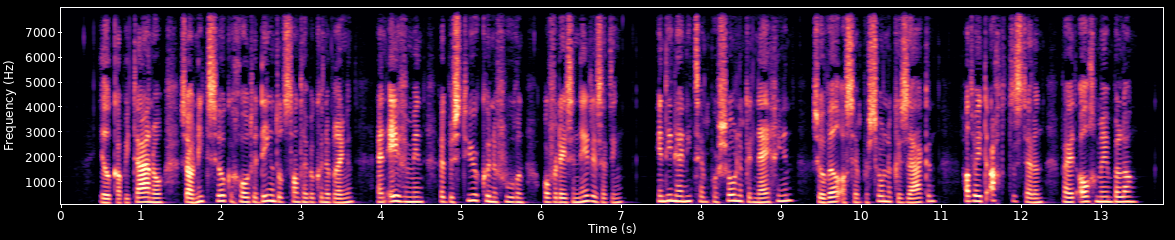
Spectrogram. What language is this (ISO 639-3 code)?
nld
